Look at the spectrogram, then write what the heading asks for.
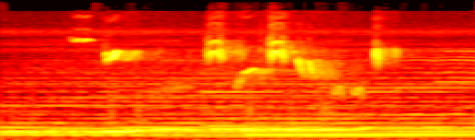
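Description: A colourful bird chirps in a few quick, high, bright tweets over a sustained musical drone, close and fairly loud.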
